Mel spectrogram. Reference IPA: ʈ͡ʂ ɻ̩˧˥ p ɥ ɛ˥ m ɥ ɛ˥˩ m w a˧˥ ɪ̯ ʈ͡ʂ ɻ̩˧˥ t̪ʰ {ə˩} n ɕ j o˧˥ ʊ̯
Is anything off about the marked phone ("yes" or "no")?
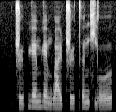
yes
